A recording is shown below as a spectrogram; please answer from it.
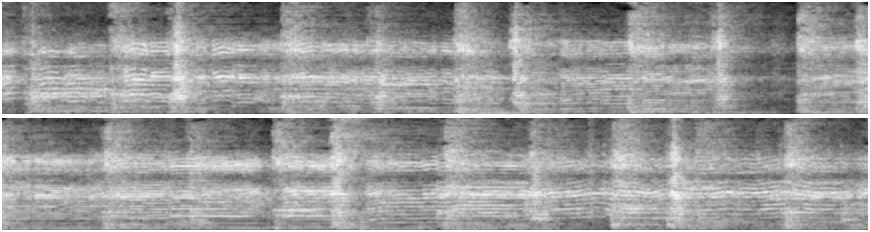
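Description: Live jazz band playing, with saxophones, trumpets and a trombone over a drum kit, guitar and keyboard. The sound briefly dips about four seconds in.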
